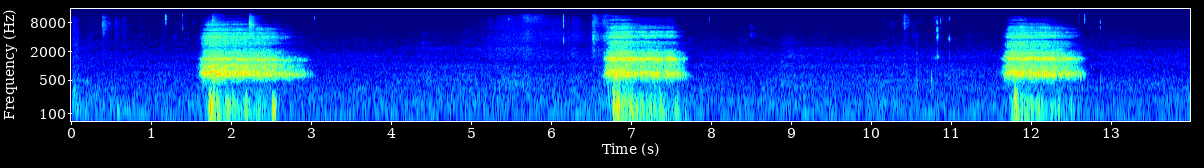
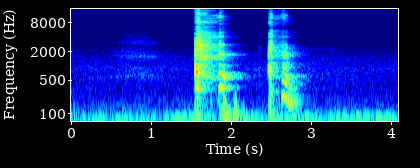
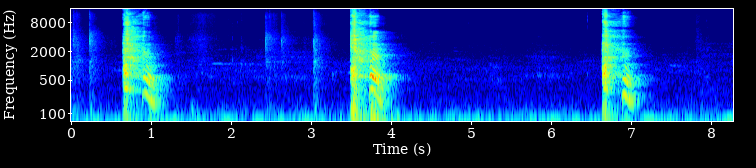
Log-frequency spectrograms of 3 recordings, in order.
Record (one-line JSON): {"exhalation_length": "14.0 s", "exhalation_amplitude": 3608, "exhalation_signal_mean_std_ratio": 0.41, "cough_length": "4.1 s", "cough_amplitude": 6468, "cough_signal_mean_std_ratio": 0.37, "three_cough_length": "8.3 s", "three_cough_amplitude": 5995, "three_cough_signal_mean_std_ratio": 0.31, "survey_phase": "alpha (2021-03-01 to 2021-08-12)", "age": "18-44", "gender": "Female", "wearing_mask": "No", "symptom_cough_any": true, "symptom_fatigue": true, "symptom_headache": true, "smoker_status": "Never smoked", "respiratory_condition_asthma": false, "respiratory_condition_other": false, "recruitment_source": "Test and Trace", "submission_delay": "2 days", "covid_test_result": "Positive", "covid_test_method": "RT-qPCR", "covid_ct_value": 27.6, "covid_ct_gene": "N gene"}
